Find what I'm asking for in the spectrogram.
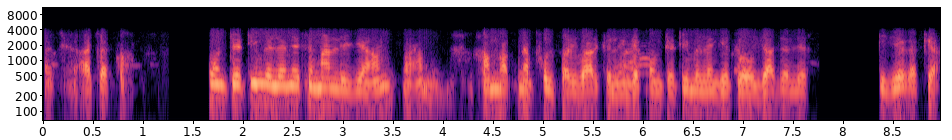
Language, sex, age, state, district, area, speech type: Hindi, male, 60+, Bihar, Madhepura, rural, conversation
